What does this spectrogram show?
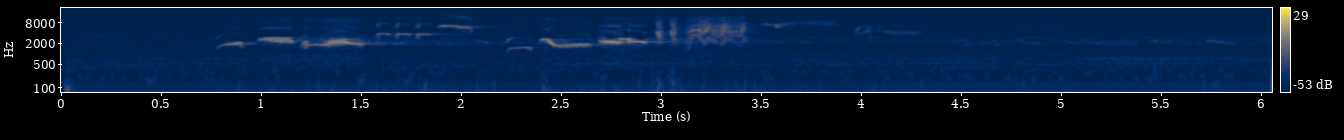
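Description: Birdsong: a quick run of varied chirps and whistled notes from about one to three and a half seconds in, then fainter chirping.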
